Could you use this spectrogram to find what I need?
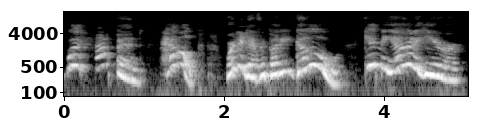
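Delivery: high, loud panicked calls for help; frantic high shouts from under the popcorn; panicked cries. Acted. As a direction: yell for help buried in popcorn. Friends trapped in popcorn.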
